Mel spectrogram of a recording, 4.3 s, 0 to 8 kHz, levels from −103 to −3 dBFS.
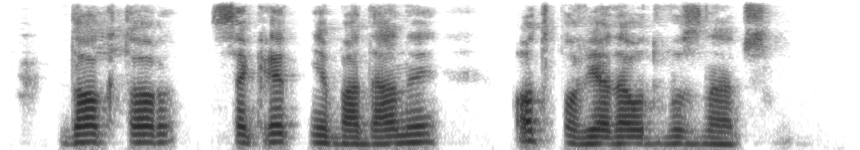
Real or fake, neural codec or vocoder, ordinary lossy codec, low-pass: real; none; Opus, 64 kbps; 7.2 kHz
